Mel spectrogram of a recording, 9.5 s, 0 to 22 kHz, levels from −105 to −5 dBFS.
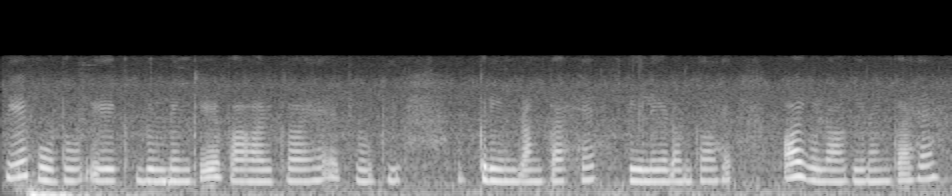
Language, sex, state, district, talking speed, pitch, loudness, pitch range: Hindi, female, Jharkhand, Ranchi, 145 wpm, 215 Hz, -20 LUFS, 210-225 Hz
